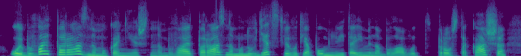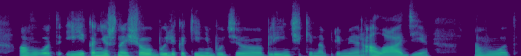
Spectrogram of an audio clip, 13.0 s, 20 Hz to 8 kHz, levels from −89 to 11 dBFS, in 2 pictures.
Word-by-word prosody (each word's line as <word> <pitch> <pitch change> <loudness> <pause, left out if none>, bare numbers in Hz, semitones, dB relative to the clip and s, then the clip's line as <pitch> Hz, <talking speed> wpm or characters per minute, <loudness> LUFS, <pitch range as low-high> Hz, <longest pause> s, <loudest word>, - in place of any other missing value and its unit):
Ой, 220 -4 +9
бывает 360 - +5
по-разному, 300 - +4
конечно, 155 -1 -3
бывает 210 +9 +2
по-разному. 225 0 +4
Но 205 +1 +2
в 200 - -5
детстве 260 -3 0
вот, 185 0 -6
я 175 -2 +2
помню, 185 -2 0
это 170 -1 +1
именно 170 -2 -2
была 155 -1 -2
вот 145 0 -8 0.2
просто 165 -3 -1
каша, 235 +1 +3 0.4
вот. 170 -2 -4
И, 230 +3 -5
конечно, 185 -1 -3
еще 180 +2 -1
были 180 +3 -3
какие-нибудь, 155 -1 -8
э, 150 -3 -6
блинчики, 155 +2 -9
например, 150 0 -11
оладьи. 145 -3 -3 0.5
Вот. 140 -2 -8
170 Hz, 135 wpm, -29 LUFS, 150-200 Hz, 0.5 s, Ой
